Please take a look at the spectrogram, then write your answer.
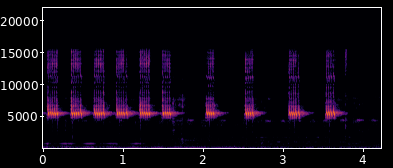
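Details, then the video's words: A cricket chirping on a recording used to stir cage birds into song; quick high pulsed chirps at first, then slowing to one every half second and stopping near the end, a faint low hum underneath. "Masteran Jangkrik Ini Bikin Burung Peliharaan Anda Gacor"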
